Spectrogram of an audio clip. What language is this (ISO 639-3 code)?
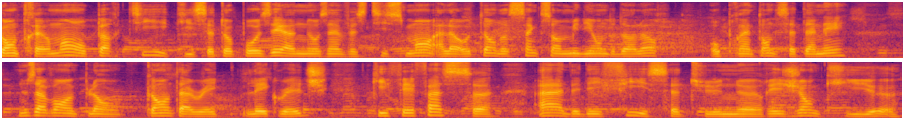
fra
